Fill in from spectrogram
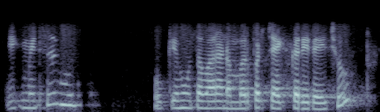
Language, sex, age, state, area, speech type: Gujarati, female, 30-45, Gujarat, urban, conversation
